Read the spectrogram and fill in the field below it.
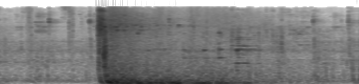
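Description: A rifle fires a loud shot that echoes.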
